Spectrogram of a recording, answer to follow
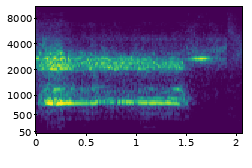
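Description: A few held steady tones over a steady hiss, stopping about one and a half seconds in: the opening of a YouTube video's soundtrack just started on the computer.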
